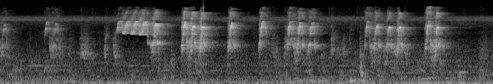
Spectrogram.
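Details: Caged common squirrel monkeys at Neo Park Okinawa gather and climb the fence, clamouring as their keeper arrives: rapid high-pitched squeaks and twittering chirps, overlapping and bursting repeatedly, loud and shrill.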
